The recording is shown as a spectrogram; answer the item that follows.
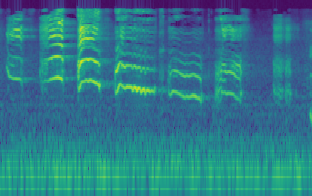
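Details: Little Willow, a female French Bulldog puppy in Miami Beach waiting for her new family, gives a run of about eight high, tonal whines and yelps that bend and fall in pitch over three seconds. Quiet indoor room hum underneath.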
